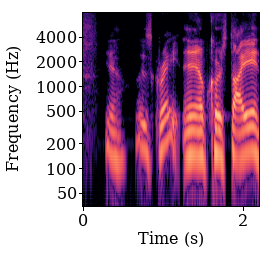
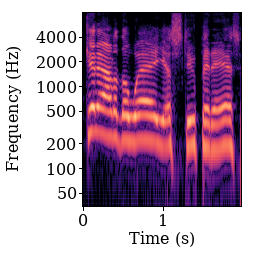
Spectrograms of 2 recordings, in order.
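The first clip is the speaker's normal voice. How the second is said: gruff sailor; 7 semitones higher than usual. Retold or imitated. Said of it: "Ben Garner is the guy".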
